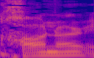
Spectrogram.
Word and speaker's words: honor: Honor, fijaos en la pronunciación, no es honor, it's honor.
